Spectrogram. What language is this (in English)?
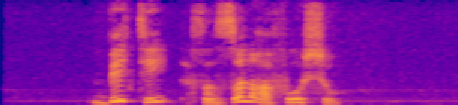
Kabyle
